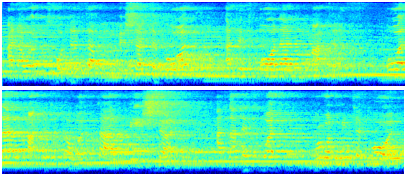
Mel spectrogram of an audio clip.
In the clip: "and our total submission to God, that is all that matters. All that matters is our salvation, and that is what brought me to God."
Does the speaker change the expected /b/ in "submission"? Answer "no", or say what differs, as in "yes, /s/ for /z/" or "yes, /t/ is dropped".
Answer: yes, /b/ is dropped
